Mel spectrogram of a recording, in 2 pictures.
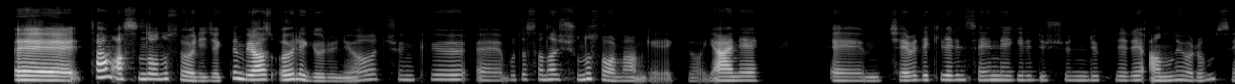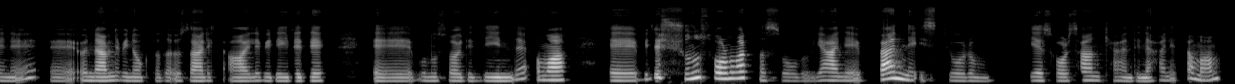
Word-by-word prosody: Eee, 200 -2 +9
tam 335 +2 +8
aslında 250 0 +2
onu 245 +2 -1
söyleyecektim. 175 +3 -2
Biraz 225 0 +7
öyle 225 +2 +3
görünüyor 165 +5 -7
çünkü, 225 +1 -8
eee, 185 -1 -10
burada 215 +2 -14
sana 230 0 -5
şunu 230 +2 -5
sormam 175 -7 -6
gerekiyor, 155 -1 -18
yani, 185 0 +2 0.7
emm, 175 -2 -7
çevredekilerin 210 +3 -5
seninle 205 -1 -6
ilgili 200 0 -11
düşündükleri, 195 0 -11
anlıyorum 185 +3 -5
seni, 230 - -8
eee, 165 -1 -10
önemli 180 +1 0
bir 175 -1 -7
noktada 165 0 -9
özellikle 170 0 -5
aile 165 +1 -4
bireyleri, 165 +1 -5 0.5
eee, 160 0 -6
bunu 170 -1 -9
söylediğinde 165 - -3
ama, 205 0 +5 0.4
eee, 175 0 -3
bir 235 - -11
de 160 - +3
şunu 250 - +2
sormak 295 0 +4
nasıl 175 -2 -13
olur? 165 -1 -16
Yani, 185 -1 -4
"ben 255 +2 +7
ne 205 - -5
istiyorum?" 170 -2 -13 0.3
diye 180 -1 -6
sorsan 180 +2 -5
kendine, 160 -4 -7
hani, 195 +3 -13
tamam, 250 +1 -4
185 Hz, 120 wpm, -21 LUFS, 170-215 Hz, 0.7 s, Eee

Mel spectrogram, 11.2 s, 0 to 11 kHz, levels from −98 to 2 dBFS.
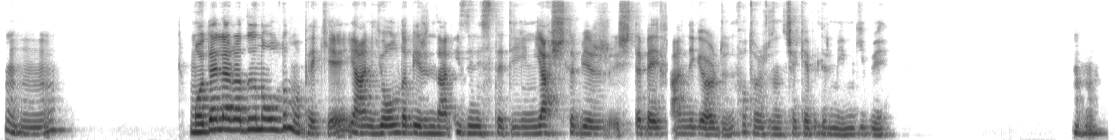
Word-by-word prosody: Hı - - -4
hı. 175 +5 -4 1.3
Model 245 +7 +7
aradığın 255 0 +5
oldu 255 +2 +4
mu 275 -10 +2
peki? 155 -1 -2
Yani 170 0 +2
yolda 175 +1 +3
birinden 165 -2 +1
izin 170 -3 -1
istediğin 160 -1 -5
yaşlı 175 0 +1
bir, 150 -2 -2
işte, 165 - -5
beyefendi 155 +1 -2
gördün 145 -2 -2
fotoğrafınızı 155 -5 -8
çekebilir 155 0 -6
miyim 145 -1 -4
gibi. 145 -2 -8 1.8
Hı - - -4
hı. 80 0 -7
160 Hz, 125 wpm, -25 LUFS, 150-180 Hz, 1.8 s, Model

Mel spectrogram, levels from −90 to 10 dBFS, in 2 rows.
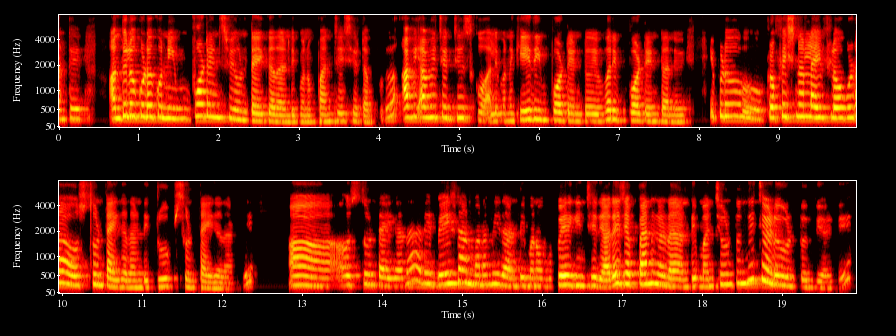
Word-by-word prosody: అంటే, 245 +2 -4 0.5
అందులో 320 +5 +5
కూడా 310 -1 +5
కొన్ని 275 -2 +3
ఇంపార్టెన్స్‌వి 290 +1 +2
ఉంటాయి 210 -3 0
కదండీ, 175 -2 -2
మనం 170 0 -5
పని 185 0 -2
చేసేటప్పుడు, 190 +2 -7 0.2
అవి 290 +1 +4
అవి 285 +1 +3
చెక్ 280 -2 -3
జేసుకోవాలి. 275 -9 -2
మనకేది 230 +5 0
ఇంపార్టెంటో, 210 -4 -1
ఎవరు 240 +5 0
ఇంపార్టెంటనెవి. 190 -5 -2 0.3
ఇప్పుడూ 320 +1 -1 0.5
ప్రొఫెషనల్ 310 +2 +2
లైఫ్‌లో 285 -1 +4
గూడా 300 +1 +3 0.2
వస్తుంటాయి 245 -5 -1
గదండీ, 185 0 -4
గ్రూప్సుంటాయి 195 -5 -4
గదండీ! 150 0 -10 0.6
ఆహ్, 230 -3 +2 0.2
వస్తుంటాయి 245 -2 -3
గదా! 255 +10 -4
అది 285 -2 -1
బేస్డ్ 290 +5 +3
ఆన్ 290 -2 +2
మన 255 - -2
మీద 275 -2 0
అండి, 215 +2 -4
మనం 215 0 -4
ఉపయోగించేది 240 -3 +4
అదే 255 +7 +4
చెప్పాను 275 +1 +4
కదా 215 -4 +1
అండి, 200 +2 -3
మంచి 215 +4 -6
ఉంటుంది, 290 +6 +1
చెడూ 295 -8 +4
ఉంటుంది 190 -5 -8
అండి, 170 +2 -11
235 Hz, 140 wpm, -22 LUFS, 195-280 Hz, 0.6 s, అందులో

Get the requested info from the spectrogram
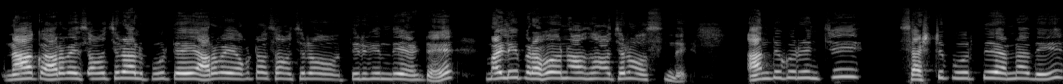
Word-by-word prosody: నాకు 265 +3 +7
60 260 +3 +3
సంవత్సరాలు 270 +2 +1
పూర్తయ్యి 260 0 +3
60 270 +4 +1
ఒకటో 265 +3 -7
సంవత్సరం 260 0 -5 0.3
తిరిగింది 255 0 -3
అంటే 215 0 -5 0.6
మళ్ళీ 295 +4 +5
ప్రభవ 265 +1 +4
నామ 275 -1 +1
సంవత్సరం 265 +1 -2
వస్తుంది. 230 0 -10 0.7
అందుగురించి 300 +3 -4 0.7
షష్టిపూర్తి 280 +5 -2
అన్నది, 260 -3 -3
265 Hz, 95 wpm, -20 LUFS, 255-280 Hz, 0.7 s, నాకు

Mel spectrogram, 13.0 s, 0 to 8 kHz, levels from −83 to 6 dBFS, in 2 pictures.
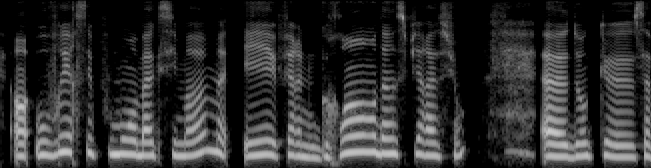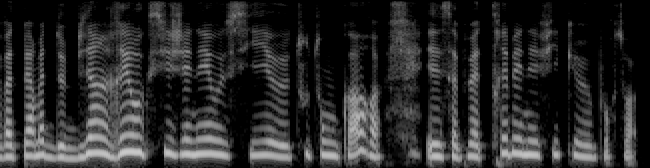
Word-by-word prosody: heu, 220 0 +6
ouvrir 240 +5 +1
ses 280 -4 -3
poumons 255 +1 +1
au 245 - +2
maximum 235 +5 0 0.2
et 235 +2 0
faire 235 +2 -3
une 195 -4 -1
grande 280 +8 +3
inspiration. 240 -2 -1 0.8
Heu, 210 -1 +6
donc, 215 +3 -3
heu, 205 -2 0
ça 215 +2 -3
va 210 0 +1
te 195 - -15
permettre 225 -1 0
de 200 - +1
bien 245 +10 +2
réoxygéner 260 0 +2
aussi, 235 0 -3
heu, 205 -3 -1
tout 225 +5 -8
ton 235 -1 -1
corps, 235 -2 0 0.5
et 215 0 +2
ça 210 0 -4
peut 200 +4 -7
être 205 -1 -3
très 270 -1 -3
bénéfique, 245 -1 -1
heu, 205 -3 -2
pour 100 - -12
toi. - - -9
235 Hz, 160 wpm, -23 LUFS, 210-255 Hz, 0.8 s, heu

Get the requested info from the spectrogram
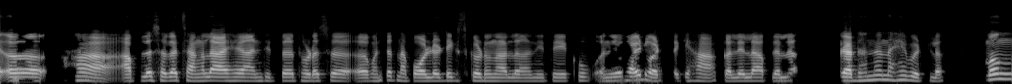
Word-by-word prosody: अ - - +3 0.6
हां, 190 -1 +2 0.4
आपलं 175 +4 +1
सगळं 180 -1 +1
चांगलं 170 +1 +2
आहे 170 0 +5
आणि 165 0 +1
तिथं 170 0 -3
थोडंसं 165 -1 -2
अ, 155 - -1
म्हणतात 185 +5 -6
ना 170 - -2
पॉलिटिक्सकडून 165 0 -1
आलं 160 0 -1
आणि 155 0 -8
ते 160 -1 -3
खूप 180 -1 -12 0.3
वाईट 195 +4 +3
वाटतं. 160 -2 -1
की 165 - -7
हां 160 -2 -1
कलेला 160 +1 0
आपल्याला 160 +1 -3 0.5
प्राधान्य 180 +5 +5
नाही 210 -1 -4
भेटलं. 165 -5 -4 0.5
मग 245 +2 +4
170 Hz, 160 wpm, -25 LUFS, 160-180 Hz, 0.6 s, आहे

